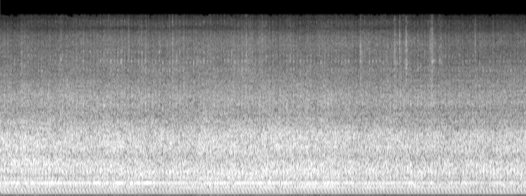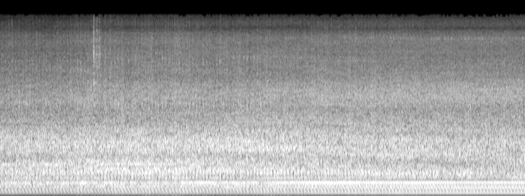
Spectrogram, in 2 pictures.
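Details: Toro Recycler mower, Kohler single-cylinder engine, after fitting a replacement main jet from an aftermarket carburettor: steady even drone, no speed swings or surging as before; normal running.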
